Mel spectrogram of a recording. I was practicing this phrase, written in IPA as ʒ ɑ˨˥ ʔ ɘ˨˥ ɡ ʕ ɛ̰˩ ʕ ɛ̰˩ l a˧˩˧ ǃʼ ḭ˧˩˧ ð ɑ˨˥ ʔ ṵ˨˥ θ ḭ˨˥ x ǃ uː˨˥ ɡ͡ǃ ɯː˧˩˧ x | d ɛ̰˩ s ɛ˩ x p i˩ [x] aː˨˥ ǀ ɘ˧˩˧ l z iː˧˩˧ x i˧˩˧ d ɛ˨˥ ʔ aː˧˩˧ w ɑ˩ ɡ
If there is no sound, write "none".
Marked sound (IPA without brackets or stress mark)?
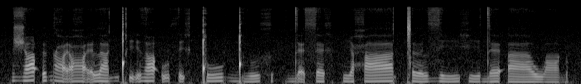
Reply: ħ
